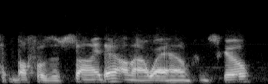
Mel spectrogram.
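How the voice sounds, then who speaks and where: With music in the background, a man's speech moves at a moderate pace. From northern England, Manchester. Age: 60s. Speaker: recovering alcoholic sharing his story. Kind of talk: testimony.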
